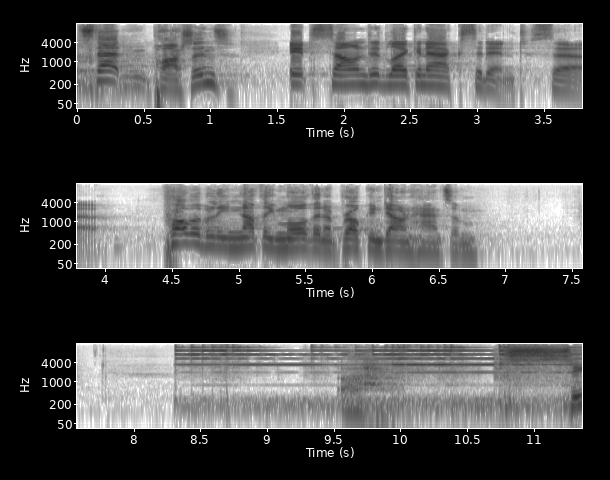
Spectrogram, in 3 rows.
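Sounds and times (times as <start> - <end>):
speech: 0.0 - 6.9, 9.6 - 10.0
bell ringing: 8.3 - 11.3.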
